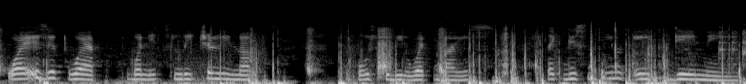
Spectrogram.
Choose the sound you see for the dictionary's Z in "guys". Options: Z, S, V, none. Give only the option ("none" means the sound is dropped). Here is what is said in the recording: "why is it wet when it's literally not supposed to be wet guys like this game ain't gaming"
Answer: S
